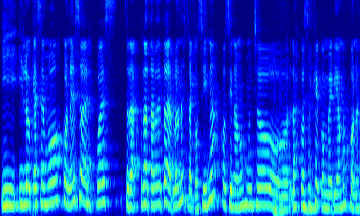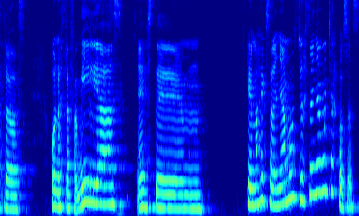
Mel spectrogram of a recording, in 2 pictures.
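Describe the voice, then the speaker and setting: A woman's fairly high voice at a fairly slow pace, with lively intonation. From Venezuela, Caracas. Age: 20s. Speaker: engineer. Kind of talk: casual chat. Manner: halting.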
